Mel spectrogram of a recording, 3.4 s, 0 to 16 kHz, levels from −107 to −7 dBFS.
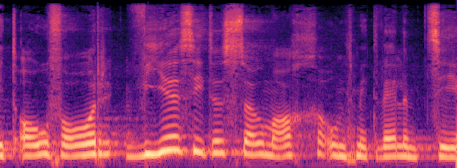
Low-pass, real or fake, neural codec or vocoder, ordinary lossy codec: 14.4 kHz; real; none; AAC, 96 kbps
